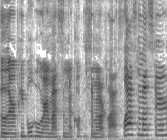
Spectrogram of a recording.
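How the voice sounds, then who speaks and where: A woman talks fairly quickly in a bright, sharp tone with vocal fry. Her pitch swings very widely. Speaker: beauty vlogger and grad student. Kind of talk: casual chat.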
